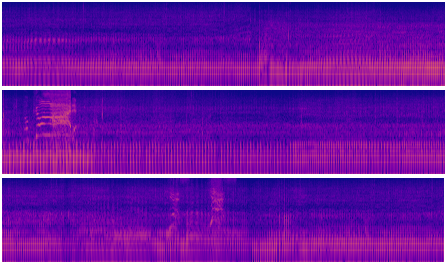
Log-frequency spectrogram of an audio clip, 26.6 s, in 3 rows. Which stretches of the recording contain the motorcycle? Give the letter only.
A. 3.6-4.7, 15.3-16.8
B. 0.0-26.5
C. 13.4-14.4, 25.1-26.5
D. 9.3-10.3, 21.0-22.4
B.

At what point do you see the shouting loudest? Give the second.
10 s.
